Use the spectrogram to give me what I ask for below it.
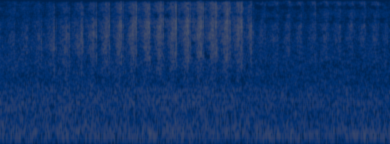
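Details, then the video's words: Red-legged grasshopper singing by day in early August, one of three individuals: a steady train of dry scraping pulses, roughly four per second, swelling then easing, with a faint high insect tone and light wind. "Red-legged grasshoppers singing with other background insects and birds"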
